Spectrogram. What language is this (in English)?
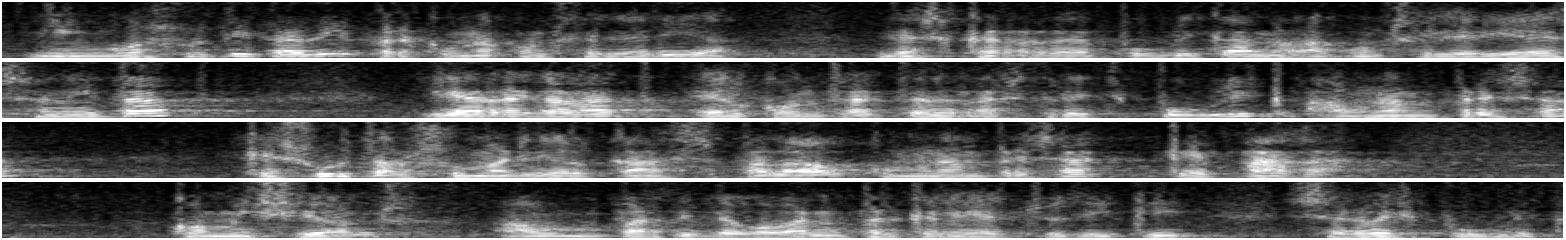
Catalan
